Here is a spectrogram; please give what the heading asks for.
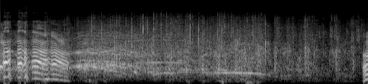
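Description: An audience breaks into steady applause after a brief vocal cheer, the dense clapping holding at an even level for about three seconds with faint whoops mixed in before it cuts off.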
